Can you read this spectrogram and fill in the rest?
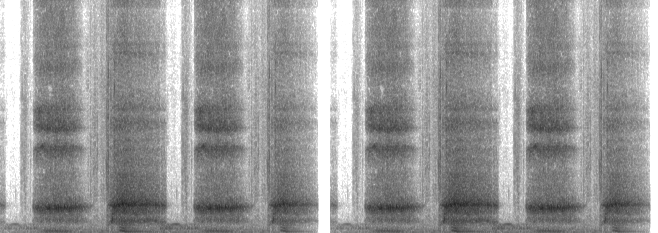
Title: Snore - Sekai Seifuku: Bouryaku no Zvezda (Loop)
